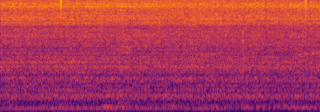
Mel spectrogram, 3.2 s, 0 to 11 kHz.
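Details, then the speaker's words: PS2 Slim in BIOS mode: audio present but crackling, steady rough hiss with low rumbling hum instead of clean sound; cable or internal fault suspected, not confirmed. "Hai ya Chand suaranya agak berisik ya suaranya ada tapi agak-agak berisik"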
